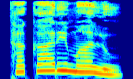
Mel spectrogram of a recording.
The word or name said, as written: ಠಕಾರಿಮಾಲು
